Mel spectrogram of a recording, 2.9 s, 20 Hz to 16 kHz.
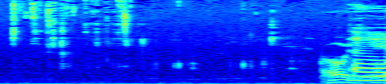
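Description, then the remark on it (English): A can of 5% alcohol golden beer is opened and poured into a cup: a soft, crackling fizz with scattered faint pops for a couple of seconds, then a man starts talking over the end. “Excuse me while I pop my top. Oh, his top. Nice. And the pour.”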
